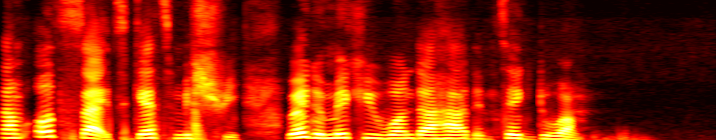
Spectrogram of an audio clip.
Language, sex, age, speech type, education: Nigerian Pidgin, female, 15-29, spontaneous, tertiary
